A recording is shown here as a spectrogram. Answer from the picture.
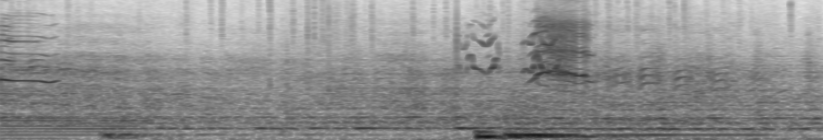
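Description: Documentary music with a low sustained drone, over which a guillemot chick gives high, wavering calls, loudest in a burst about four seconds in.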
